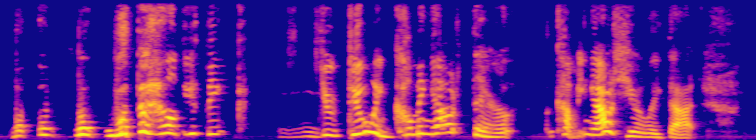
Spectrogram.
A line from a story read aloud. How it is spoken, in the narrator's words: I cried, unable to contain the frantically high pitch in my voice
